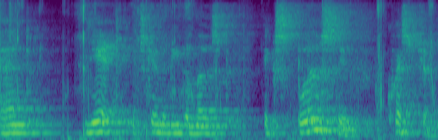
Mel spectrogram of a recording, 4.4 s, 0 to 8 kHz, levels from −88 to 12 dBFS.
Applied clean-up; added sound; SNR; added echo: none; Chewing, mastication; 16 dB; reverberation time 0.9 s.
